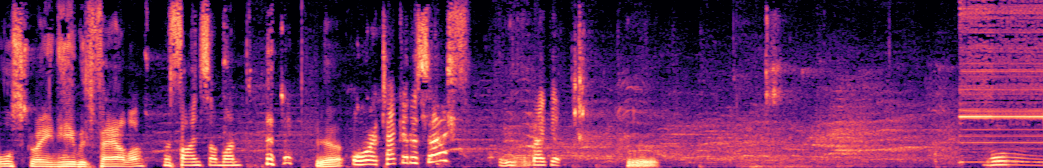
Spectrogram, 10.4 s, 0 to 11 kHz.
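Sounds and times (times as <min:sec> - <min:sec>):
speech: 0:00.0 - 0:06.7, 0:09.9 - 0:10.2
basketball arena crowd murmuring: 0:04.9 - 0:10.4
basketball end-of-half buzzer: 0:09.6 - 0:10.4.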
